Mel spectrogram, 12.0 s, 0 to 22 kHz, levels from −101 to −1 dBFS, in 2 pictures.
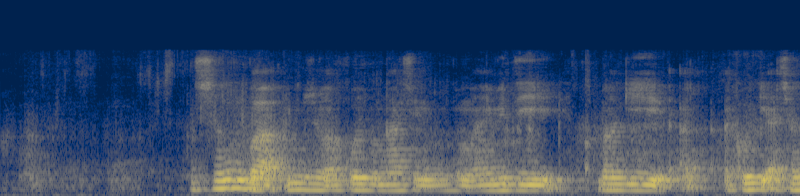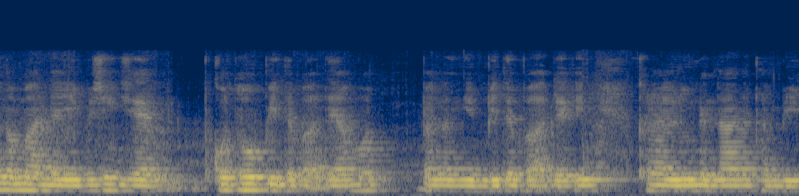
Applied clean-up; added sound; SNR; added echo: neural separator model SepFormer DNS4.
